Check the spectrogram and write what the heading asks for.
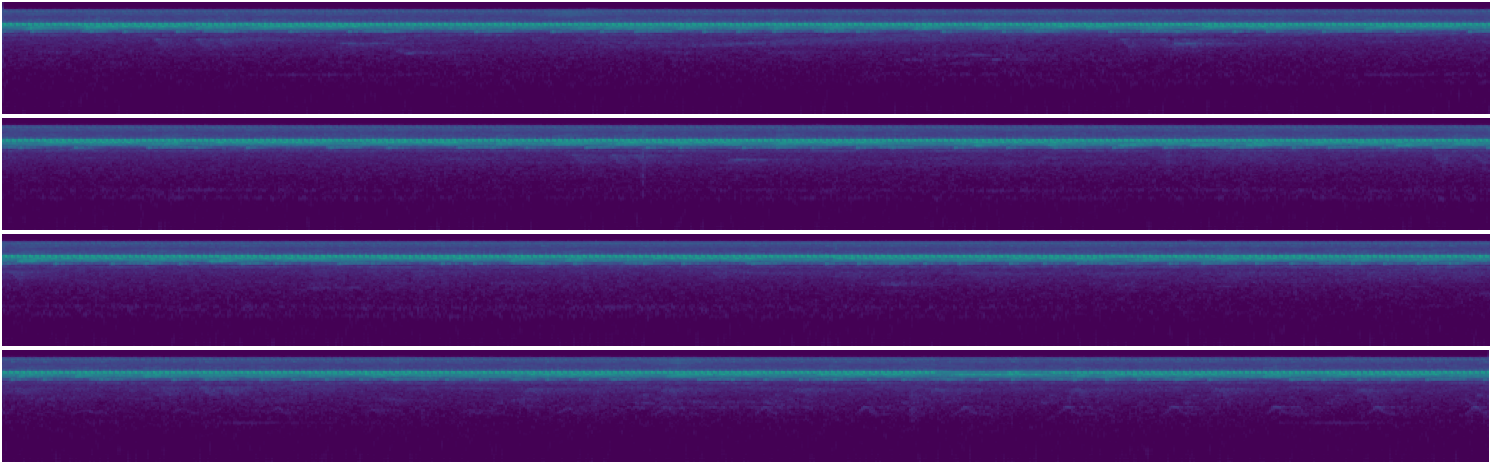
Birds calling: Buff-breasted Wren (Cantorchilus leucotis), Striped Woodcreeper (Xiphorhynchus obsoletus), Black-faced Antthrush (Formicarius analis), Gray-fronted Dove (Leptotila rufaxilla), Black-tailed Trogon (Trogon melanurus), Screaming Piha (Lipaugus vociferans)

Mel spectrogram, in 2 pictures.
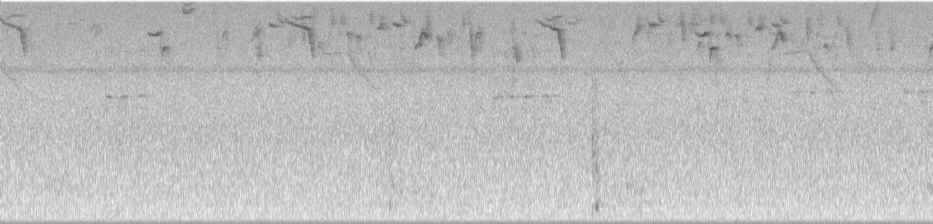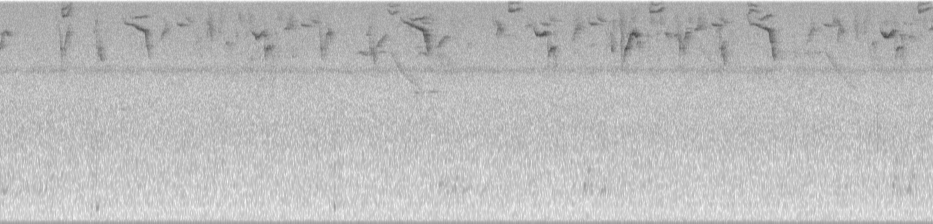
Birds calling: Steely-vented Hummingbird (Saucerottia saucerottei), Green Jay (Cyanocorax yncas)

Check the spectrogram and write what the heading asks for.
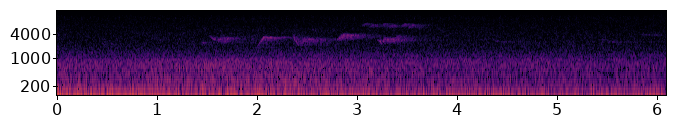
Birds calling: Scarlet Tanager (Piranga olivacea)

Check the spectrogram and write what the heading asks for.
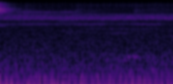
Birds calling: Amazonian Motmot (Momotus momota)

